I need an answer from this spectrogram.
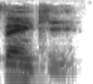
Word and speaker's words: Stanky: and I'm gonna say the way to pronounce my last name I'm so used to it is Stanky okay yeah but my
